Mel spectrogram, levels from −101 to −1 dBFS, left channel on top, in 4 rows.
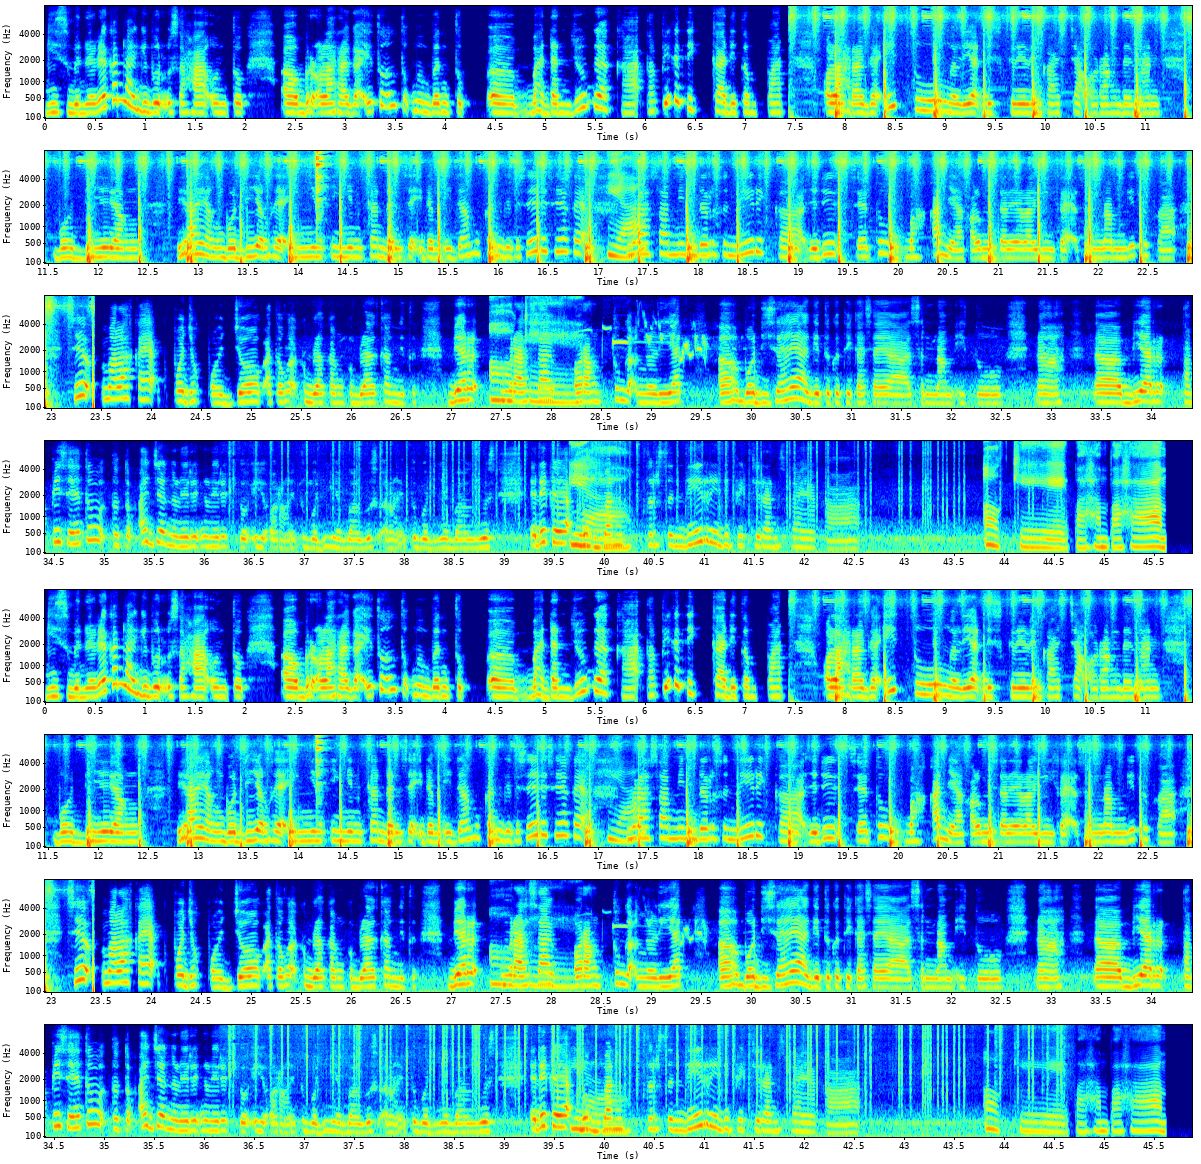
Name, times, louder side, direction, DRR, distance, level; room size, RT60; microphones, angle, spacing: voice 1, 0.0-33.1 33.4-42.6, right 1 dB, 15° right, 0.7 m, -33 dB
sound 1, 7.4-23.4, left 3 dB, 30° left, 0.6 m, -29 dB
voice 2, 17.1-17.5 27.4-28.3 39.6-40.3 43.8-45.6, left 5 dB, 85° left, 0.5 m, -33 dB
sound 2, 25.3-44.7, left 2 dB, 70° left, 4.0 m, -50 dB
sound 3, 36.1-44.7, right 13 dB, 65° right, 1.6 m, -46 dB
open air
head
